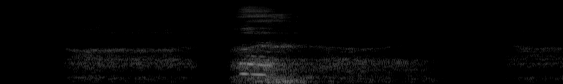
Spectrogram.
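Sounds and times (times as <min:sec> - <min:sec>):
sleeping breaths: 0:00.9 - 0:04.0.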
